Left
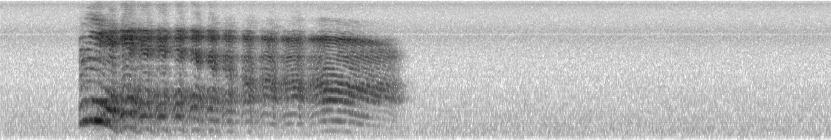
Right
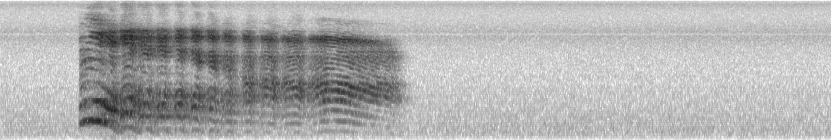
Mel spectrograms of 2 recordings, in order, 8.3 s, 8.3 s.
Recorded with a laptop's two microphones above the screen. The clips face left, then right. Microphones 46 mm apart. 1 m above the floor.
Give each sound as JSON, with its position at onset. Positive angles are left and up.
{"t": 0.8, "sound": "laughter", "side_deg": 20, "distance_m": 1.2}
